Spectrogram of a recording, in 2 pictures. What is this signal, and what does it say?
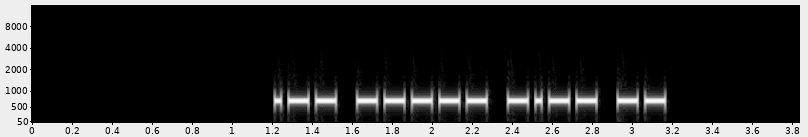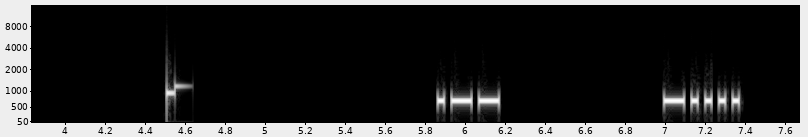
Morse code, heard as a keyed tone, about 36 wpm, spaced as for 21 wpm, 700 Hz. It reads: W0YM W6
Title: USA Call Signs - 4 Characters - 8x Character Spacing - 35wpm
